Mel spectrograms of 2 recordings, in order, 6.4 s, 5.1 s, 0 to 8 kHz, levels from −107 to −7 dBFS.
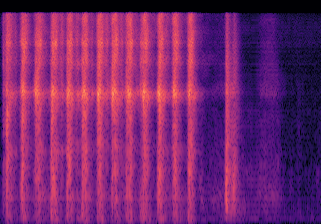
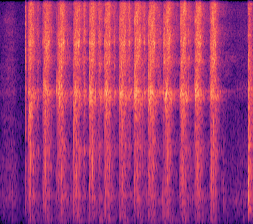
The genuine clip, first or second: second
